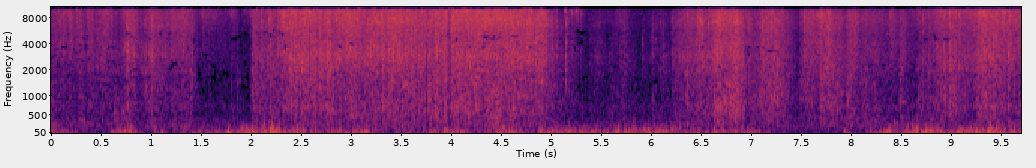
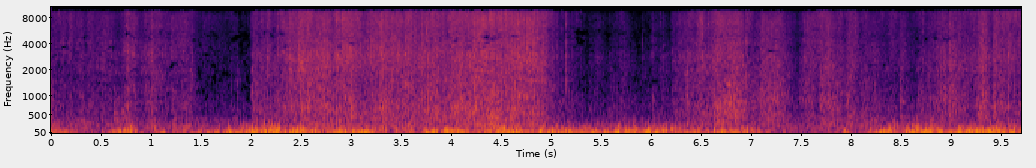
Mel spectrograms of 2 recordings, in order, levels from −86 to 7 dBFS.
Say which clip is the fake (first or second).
second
